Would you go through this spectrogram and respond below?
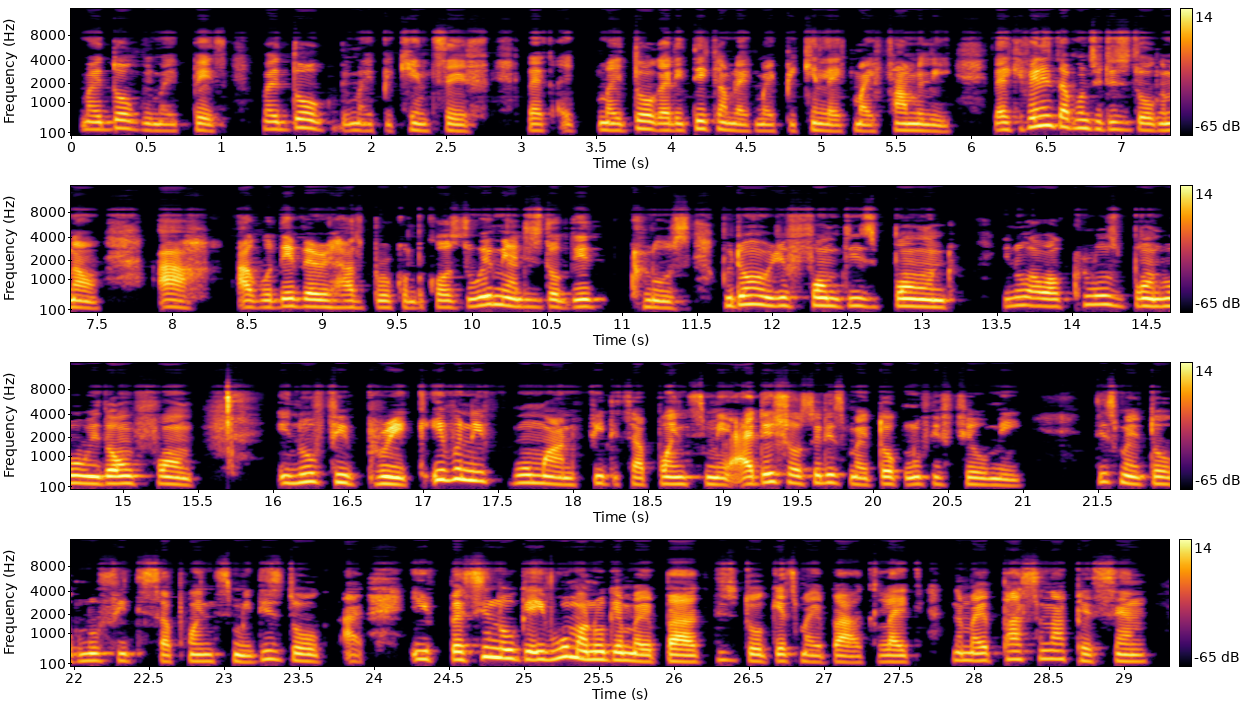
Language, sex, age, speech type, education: Nigerian Pidgin, female, 15-29, spontaneous, tertiary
